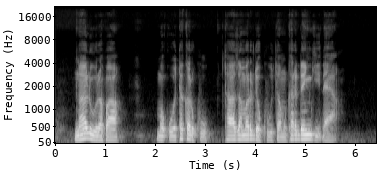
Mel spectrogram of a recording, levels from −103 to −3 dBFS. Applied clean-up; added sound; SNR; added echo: none; none; none; none.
